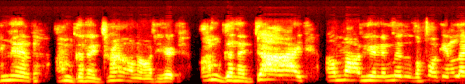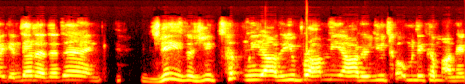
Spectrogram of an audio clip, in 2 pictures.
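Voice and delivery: acted panicky man voice. Retelling a story of a man in a cracking boat: imitating a panicking man. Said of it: "the dude starts panicking".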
